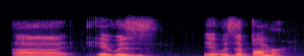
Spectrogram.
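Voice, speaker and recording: With a medium pitch, the man speaks with ordinary pitch variation. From US Midwest. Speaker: sports podcast co-host. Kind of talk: casual chat.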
